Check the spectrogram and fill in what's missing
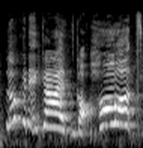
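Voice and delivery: loud, bubbly, laughing; excited showing off. Real, not acted. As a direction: show the camera, thrilled. Showing off bracelet.

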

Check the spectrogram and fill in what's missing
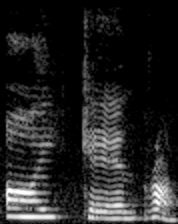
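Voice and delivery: slow teaching demo, word by word. Shown as a demonstration. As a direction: spell it out slowly for a child. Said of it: "بمشي كلمة كلمة معاكم".

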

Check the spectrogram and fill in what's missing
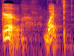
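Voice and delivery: ordinary delivery

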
